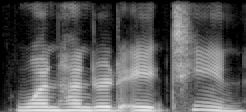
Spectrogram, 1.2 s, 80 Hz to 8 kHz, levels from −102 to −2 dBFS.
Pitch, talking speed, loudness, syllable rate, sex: 225 Hz, 145 wpm, -16 LUFS, 5.5 syllables/s, female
